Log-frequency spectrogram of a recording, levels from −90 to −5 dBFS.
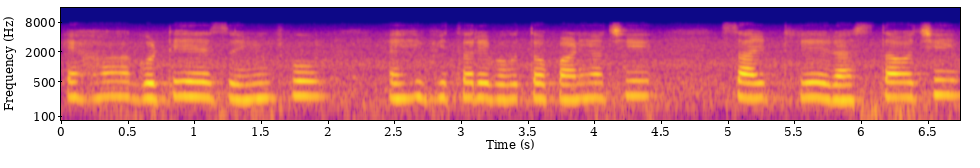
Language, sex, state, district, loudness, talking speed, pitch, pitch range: Odia, female, Odisha, Nuapada, -18 LUFS, 105 wpm, 240 Hz, 230-250 Hz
